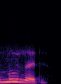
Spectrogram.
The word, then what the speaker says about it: mulid: So today we are talking about something that we actually touched on a little bit in JTE 1, which were Egyptian molids. And I'm pretty sure I'm not pronouncing that properly. So would you say that for me? – A mulid. – Mulid. Thank you. – Mulid, yeah.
